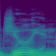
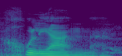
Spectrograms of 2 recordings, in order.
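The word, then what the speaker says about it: Julián: I've been calling him Julian for the last year, and it's Julian.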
